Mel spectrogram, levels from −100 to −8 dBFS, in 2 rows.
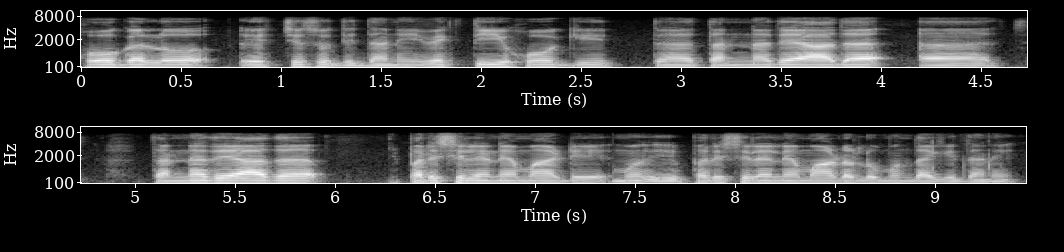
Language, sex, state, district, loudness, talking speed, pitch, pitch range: Kannada, male, Karnataka, Dharwad, -19 LUFS, 95 wpm, 110 Hz, 100-115 Hz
